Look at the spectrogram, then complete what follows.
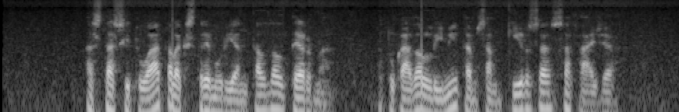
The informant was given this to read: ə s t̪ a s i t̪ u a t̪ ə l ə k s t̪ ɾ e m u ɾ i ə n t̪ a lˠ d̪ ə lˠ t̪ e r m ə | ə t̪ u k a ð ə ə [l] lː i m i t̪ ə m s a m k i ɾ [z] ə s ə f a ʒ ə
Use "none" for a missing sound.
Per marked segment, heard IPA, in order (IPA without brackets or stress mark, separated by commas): l, z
